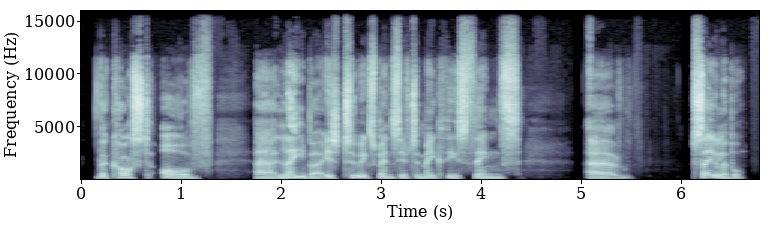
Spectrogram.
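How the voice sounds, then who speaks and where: A man with a British accent speaks in a dry, close recording with no echo. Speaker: watch video presenter and voiceover artist. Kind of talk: interview answer, spontaneous storytelling.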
